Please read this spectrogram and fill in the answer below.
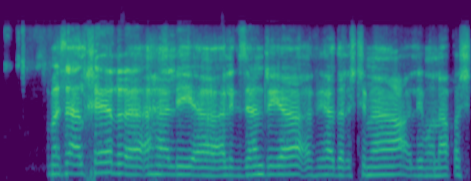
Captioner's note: speaking in Arabic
